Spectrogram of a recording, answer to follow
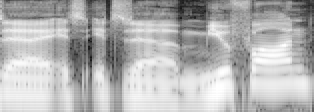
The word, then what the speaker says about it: MUFON: It's MUFON. Is that how you pronounce it?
